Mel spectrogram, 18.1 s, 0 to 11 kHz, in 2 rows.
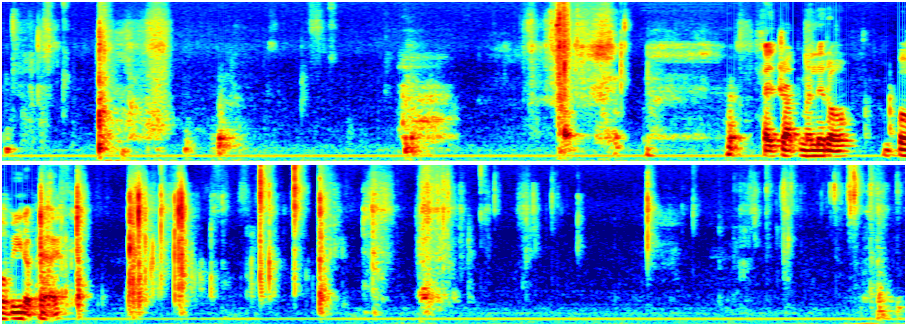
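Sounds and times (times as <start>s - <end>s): packaging crinkling: 5.2s - 6.3s, 9.4s - 18.0s.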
